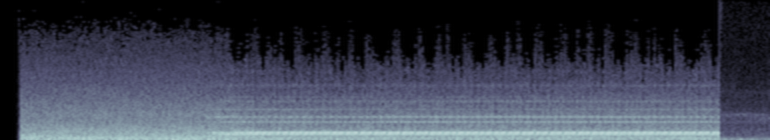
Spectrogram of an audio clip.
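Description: Jōetsu Shinkansen train passing through the station at high speed: loud rushing noise, with a steady two-note tone joining about two seconds in. The sound cuts off abruptly near the end.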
